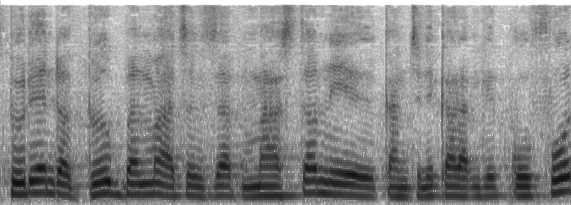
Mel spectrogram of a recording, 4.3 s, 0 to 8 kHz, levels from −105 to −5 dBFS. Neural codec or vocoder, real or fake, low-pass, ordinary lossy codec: codec, 16 kHz, 1.1 kbps, Voila-Tokenizer; fake; none; none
